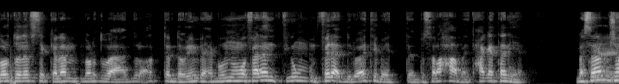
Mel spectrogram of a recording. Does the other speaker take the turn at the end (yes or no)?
no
